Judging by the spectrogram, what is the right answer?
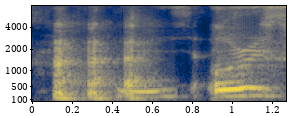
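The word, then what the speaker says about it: Aarhus: environmental studies as well in the university and of our house in denmark did i pronounce that correctly yes yes yes aureus university i studied there for just for some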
